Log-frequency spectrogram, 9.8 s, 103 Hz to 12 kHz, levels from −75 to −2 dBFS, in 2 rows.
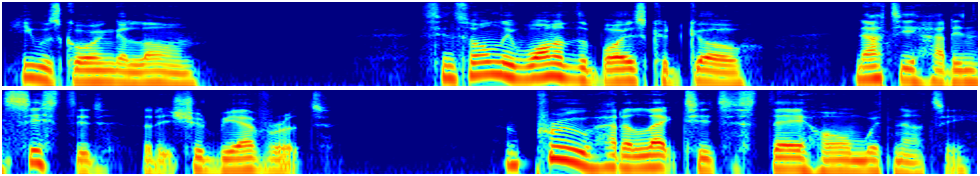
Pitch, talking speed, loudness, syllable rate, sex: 135 Hz, 180 wpm, -18 LUFS, 5.8 syllables/s, male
